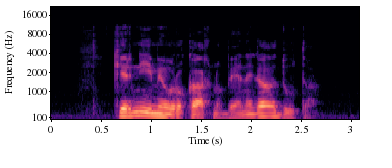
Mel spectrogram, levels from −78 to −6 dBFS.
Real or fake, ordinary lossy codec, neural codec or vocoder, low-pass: real; MP3, 96 kbps; none; 10.8 kHz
